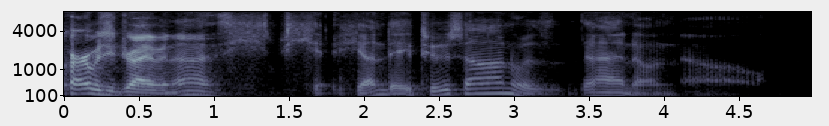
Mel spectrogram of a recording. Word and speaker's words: Hyundai: for sakes it's Hyundai Hyundai is not difficult to pronounce Hyun like H young but without a g Hyundai Hyundai it's easy damn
